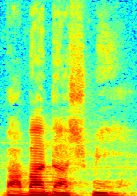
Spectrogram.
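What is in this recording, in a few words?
"baba dash me", Nigerian Pidgin, male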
